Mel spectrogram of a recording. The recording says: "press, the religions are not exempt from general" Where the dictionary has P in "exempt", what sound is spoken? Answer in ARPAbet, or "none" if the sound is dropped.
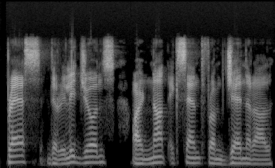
none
